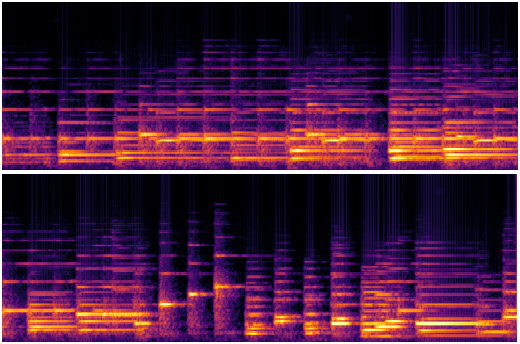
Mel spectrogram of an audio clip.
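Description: Piano playing a solo interlude in a classical art-song accompaniment. It holds chords for the first eight seconds or so, then plays a string of short, separated notes.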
